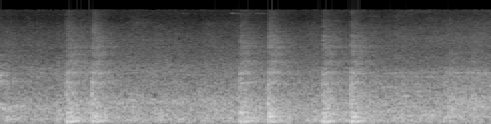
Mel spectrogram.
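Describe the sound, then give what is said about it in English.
A subway train heading toward Shibuya rolls into the station, its steady rumble broken by paired clickety-clack thumps of wheels over rail joints, repeating in a loose rhythm. No one speaks. “Okay, here's our train.”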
